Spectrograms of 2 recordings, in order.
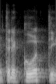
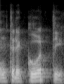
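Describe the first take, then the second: First: It is read as spelled, Portuguese-style. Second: The same.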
